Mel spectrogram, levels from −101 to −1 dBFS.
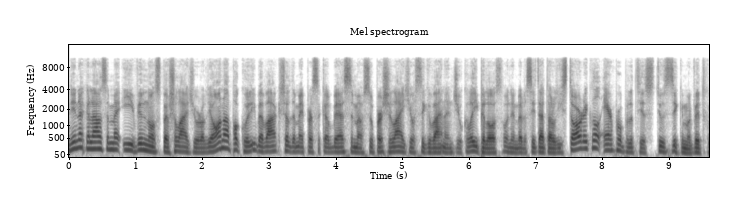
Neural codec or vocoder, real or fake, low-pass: codec, 16 kHz in and 24 kHz out, 0.4 kbps, LongCat-Audio-Codec, fine tuned four codebook decoder; fake; 10.8 kHz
